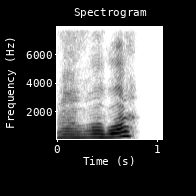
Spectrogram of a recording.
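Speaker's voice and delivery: just-woken, groggy, confused, stumbling half-awake stammer. Retelling waking the mother to say there's a bat: imitating a groggy just-woken mother. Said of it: "she's kinda waking up".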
